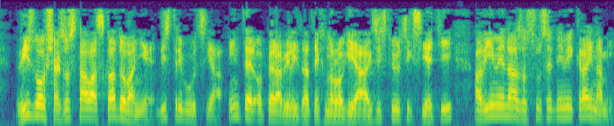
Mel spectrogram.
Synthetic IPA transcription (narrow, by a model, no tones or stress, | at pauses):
ʋiːzʋɔʊfʃaɡzɔst̪aːʋasklad̪ɔʋaɲɪɛ̰d̪ist̪ɾibuːt͡sia̰ʔint̪ɛɾɔpɛɾabilit̪at̪ɛxnɔlɔːɡiaɛɡzist̪ujuːt͡sixsɪɛciː | aʋiːmɛnazɔsuːsɛd̪niːmikɾajinamḭ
